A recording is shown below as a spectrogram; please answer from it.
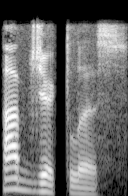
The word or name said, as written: objectless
